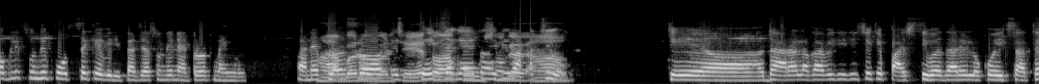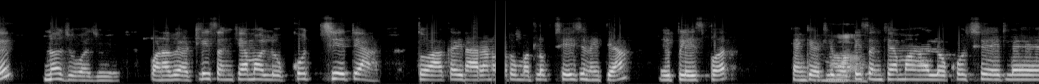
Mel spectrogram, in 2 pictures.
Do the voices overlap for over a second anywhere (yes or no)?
yes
